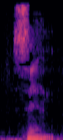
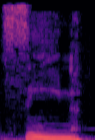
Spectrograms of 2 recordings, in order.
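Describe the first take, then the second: First: The name is said in an anglicized way. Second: The name is said in a non-anglicized way. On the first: "it's been anglicized, and so we say it Sin" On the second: "we could even pronounce it Sin"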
